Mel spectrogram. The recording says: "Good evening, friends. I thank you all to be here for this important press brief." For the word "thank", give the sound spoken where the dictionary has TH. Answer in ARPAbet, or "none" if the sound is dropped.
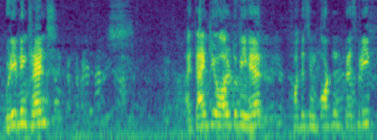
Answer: T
